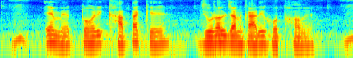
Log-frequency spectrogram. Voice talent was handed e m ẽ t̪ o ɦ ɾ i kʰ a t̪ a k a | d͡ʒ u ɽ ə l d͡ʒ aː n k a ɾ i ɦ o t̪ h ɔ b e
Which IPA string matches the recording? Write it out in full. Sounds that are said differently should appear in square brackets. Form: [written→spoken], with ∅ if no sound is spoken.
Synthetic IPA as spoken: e m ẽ t̪ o ɦ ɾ i kʰ a t̪ a k [a→e] | d͡ʒ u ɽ ə l d͡ʒ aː n k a ɾ i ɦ o t̪ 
